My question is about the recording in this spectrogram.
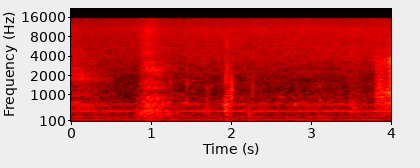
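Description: Quiet room with a steady low electrical-sounding hum; a faint breath is heard about a second in, and a small tick near two seconds.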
